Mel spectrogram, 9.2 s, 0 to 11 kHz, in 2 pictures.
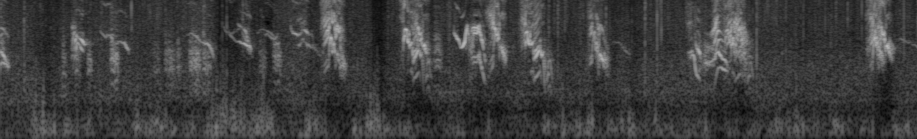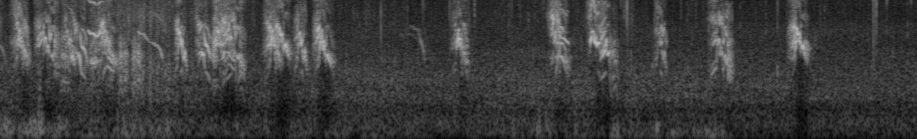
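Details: Sparrows gathering on and around a feeding hand at a Tenmangu shrine in March 2024, giving rapid bright chirps in bursts that thin toward the end, over soft low background rumble.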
